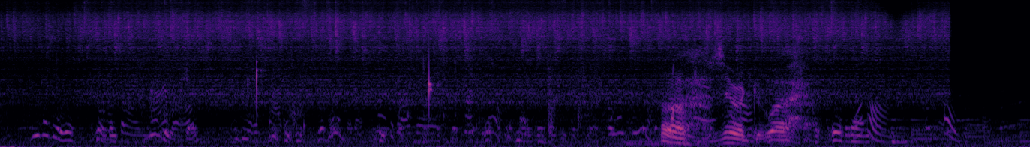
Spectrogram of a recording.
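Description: A shower sprays water steadily.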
